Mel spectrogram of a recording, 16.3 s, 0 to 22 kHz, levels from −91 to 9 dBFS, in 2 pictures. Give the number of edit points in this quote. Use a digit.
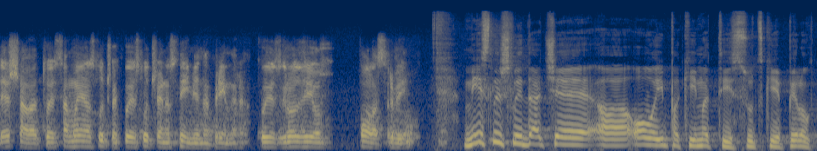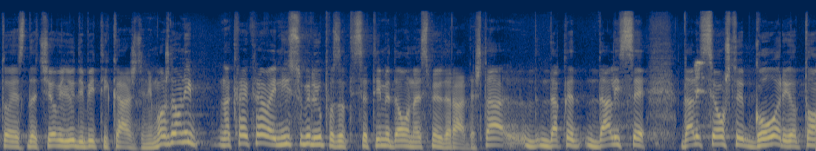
0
